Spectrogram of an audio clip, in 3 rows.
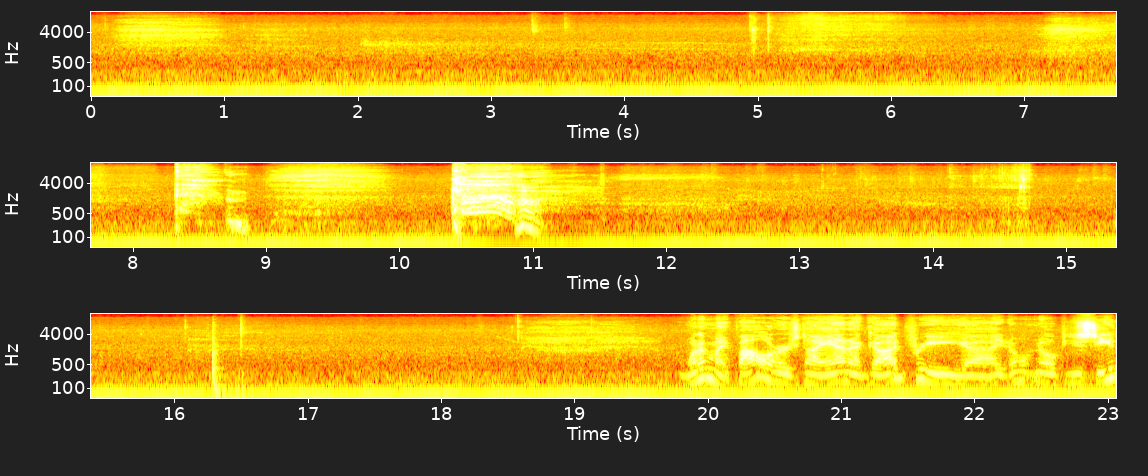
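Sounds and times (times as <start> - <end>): steady low hum: 0.0 - 23.0
man coughing: 8.3 - 9.0, 10.4 - 11.4.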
